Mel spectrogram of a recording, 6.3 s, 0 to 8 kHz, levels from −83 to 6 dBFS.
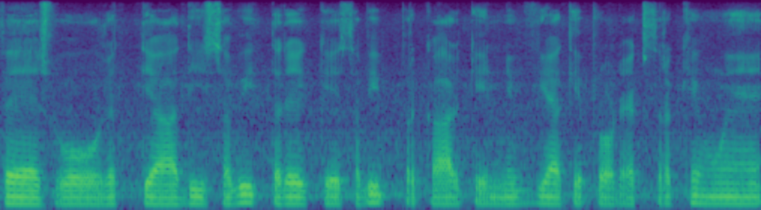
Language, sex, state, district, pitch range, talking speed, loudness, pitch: Hindi, male, Rajasthan, Bikaner, 95-100 Hz, 130 wpm, -18 LUFS, 95 Hz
